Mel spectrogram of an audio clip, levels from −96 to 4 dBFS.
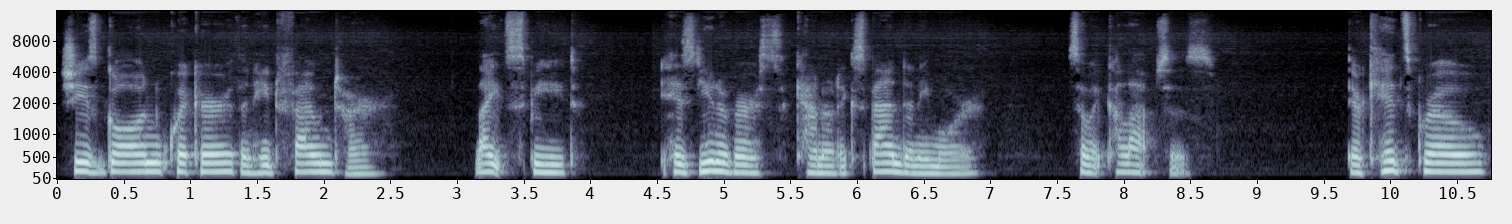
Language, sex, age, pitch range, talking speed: English, female, 30-49, 160-185 Hz, 110 wpm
